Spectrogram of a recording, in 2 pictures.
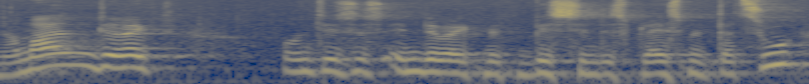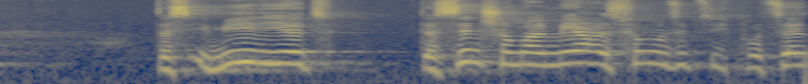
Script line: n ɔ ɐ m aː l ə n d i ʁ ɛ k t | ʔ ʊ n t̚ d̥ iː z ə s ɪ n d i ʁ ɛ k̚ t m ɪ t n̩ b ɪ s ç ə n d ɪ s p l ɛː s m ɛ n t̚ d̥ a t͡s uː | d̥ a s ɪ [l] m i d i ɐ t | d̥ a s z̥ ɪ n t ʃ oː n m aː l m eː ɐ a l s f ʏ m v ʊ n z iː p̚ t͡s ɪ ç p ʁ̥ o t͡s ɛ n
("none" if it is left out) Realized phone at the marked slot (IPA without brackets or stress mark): none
